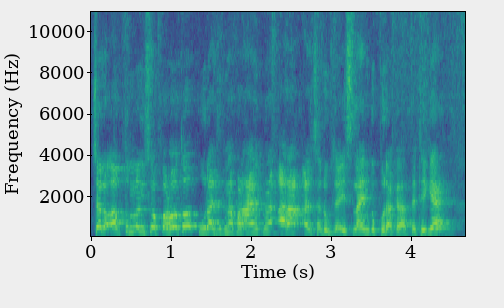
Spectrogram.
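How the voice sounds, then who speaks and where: A woman teaching an English reading lesson, spelling words letter by letter and drilling pupils with repeated questions. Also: a little high. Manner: drills students with repeated call-and-response questions; reads English slowly word by word. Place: classroom. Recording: noisy classroom crowd. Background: class of children responding.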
